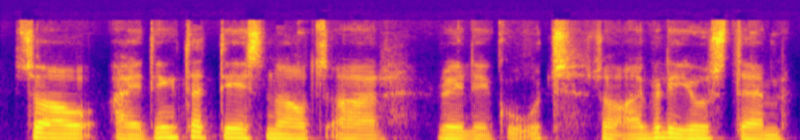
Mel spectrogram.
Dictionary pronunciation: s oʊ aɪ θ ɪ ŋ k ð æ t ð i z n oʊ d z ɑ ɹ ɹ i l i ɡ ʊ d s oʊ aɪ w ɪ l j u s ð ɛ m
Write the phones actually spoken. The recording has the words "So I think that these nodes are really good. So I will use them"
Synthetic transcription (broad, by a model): s oʊ aɪ θ ɪ ŋ k ð æ t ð i s n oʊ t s ɑ ɹ ɹ i l i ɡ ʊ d s oʊ aɪ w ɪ l j u s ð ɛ m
